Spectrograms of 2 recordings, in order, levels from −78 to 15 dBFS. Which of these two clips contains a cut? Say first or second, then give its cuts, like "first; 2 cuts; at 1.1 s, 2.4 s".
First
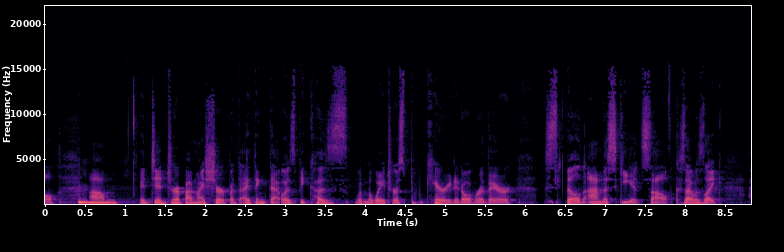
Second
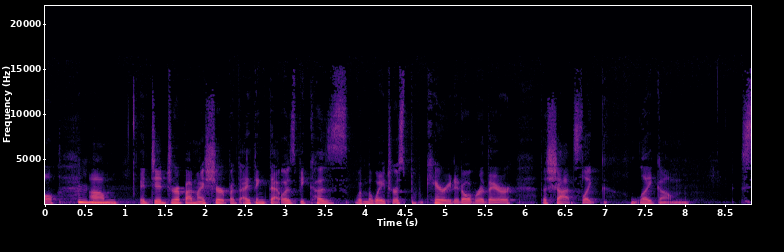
first; 1 cut; at 6.2 s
